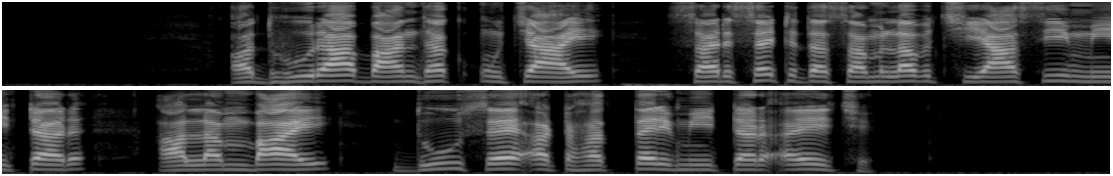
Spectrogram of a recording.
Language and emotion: Maithili, neutral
